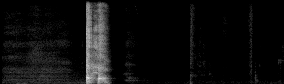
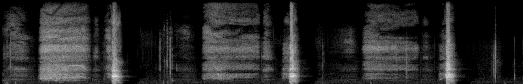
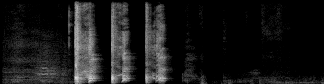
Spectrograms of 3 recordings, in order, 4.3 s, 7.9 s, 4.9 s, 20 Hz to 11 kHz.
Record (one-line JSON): {"cough_length": "4.3 s", "cough_amplitude": 32768, "cough_signal_mean_std_ratio": 0.16, "exhalation_length": "7.9 s", "exhalation_amplitude": 32768, "exhalation_signal_mean_std_ratio": 0.24, "three_cough_length": "4.9 s", "three_cough_amplitude": 32768, "three_cough_signal_mean_std_ratio": 0.22, "survey_phase": "beta (2021-08-13 to 2022-03-07)", "age": "45-64", "gender": "Female", "wearing_mask": "No", "symptom_cough_any": true, "symptom_fatigue": true, "symptom_fever_high_temperature": true, "symptom_headache": true, "symptom_loss_of_taste": true, "symptom_onset": "6 days", "smoker_status": "Never smoked", "respiratory_condition_asthma": false, "respiratory_condition_other": false, "recruitment_source": "Test and Trace", "submission_delay": "1 day", "covid_test_result": "Positive", "covid_test_method": "RT-qPCR", "covid_ct_value": 15.9, "covid_ct_gene": "N gene"}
